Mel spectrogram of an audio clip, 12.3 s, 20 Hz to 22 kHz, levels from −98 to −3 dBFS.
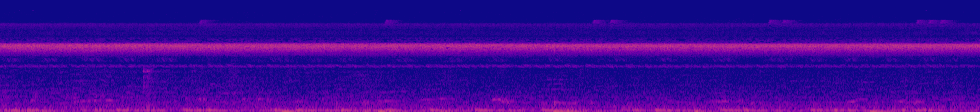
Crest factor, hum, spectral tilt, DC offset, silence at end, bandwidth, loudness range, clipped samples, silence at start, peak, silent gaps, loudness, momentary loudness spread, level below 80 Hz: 14 dB; none; -1.5 dB/octave; under 0.1%; 0 s; 15.5 kHz; 1 LU; under 0.1%; 0 s; -38 dBFS; none; -49 LUFS; 1 LU; -66 dBFS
